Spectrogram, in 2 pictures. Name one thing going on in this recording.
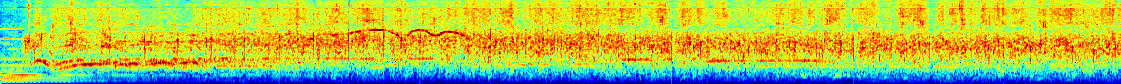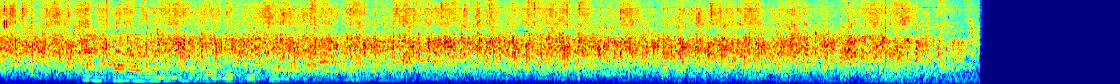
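An audience applauds and cheers in a large hall.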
